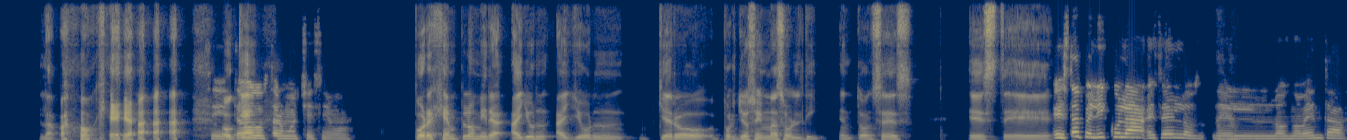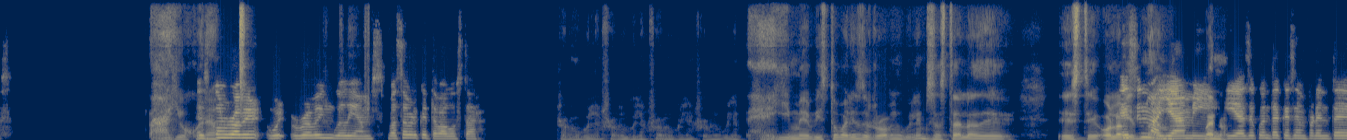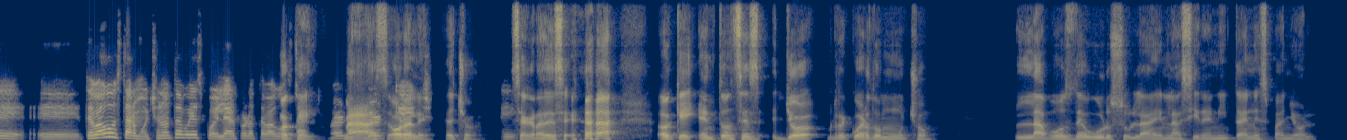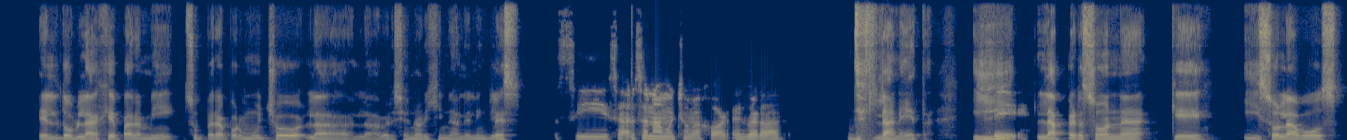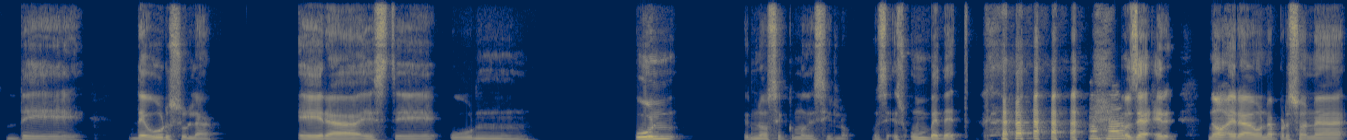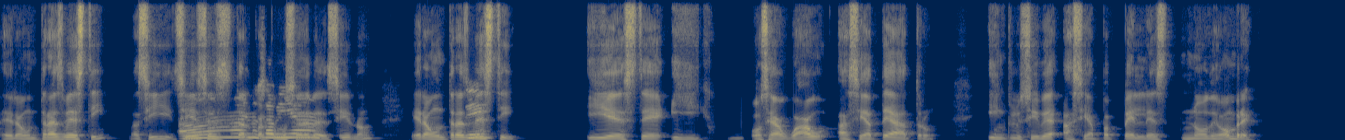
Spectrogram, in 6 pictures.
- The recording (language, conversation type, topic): Spanish, podcast, ¿Qué opinas sobre la representación de género en películas y series?
- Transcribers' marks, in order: laughing while speaking: "okey"; laugh; lip smack; unintelligible speech; laugh; chuckle; laugh; surprised: "¡Ay, no sabía!"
